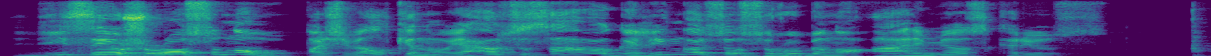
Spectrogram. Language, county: Lithuanian, Panevėžys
